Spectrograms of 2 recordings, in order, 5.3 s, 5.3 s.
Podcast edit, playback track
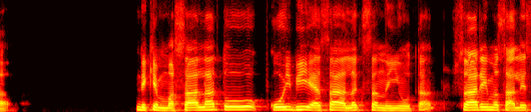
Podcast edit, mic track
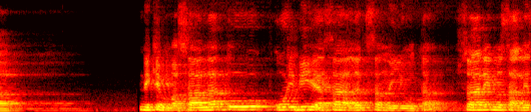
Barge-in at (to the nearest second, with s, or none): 3 s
